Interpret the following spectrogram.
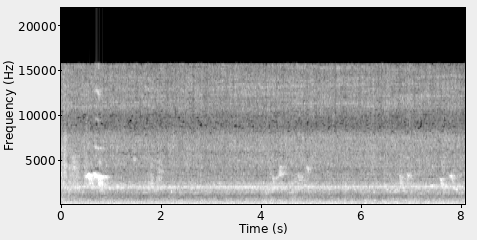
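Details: Toilet after fill valve fix: soft steady hiss of water refilling the tank with no whistle, squeal or chatter, fill valve shutting off quietly; noise gone, normal flush and refill.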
